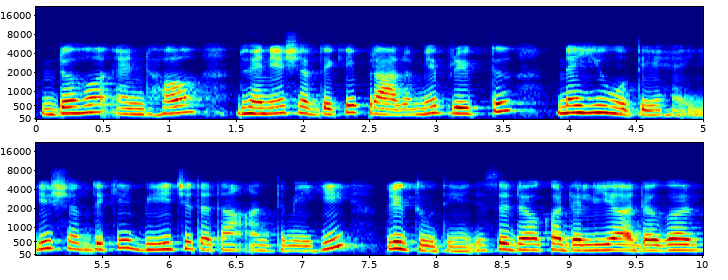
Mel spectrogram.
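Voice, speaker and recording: A woman's voice: medium pitch, a little slow. A woman teaching Hindi grammar to a class, asking questions and answering them herself, often stopping to correct herself. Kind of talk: classroom lesson explaining from a book. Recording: slightly dull lo-fi sound.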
